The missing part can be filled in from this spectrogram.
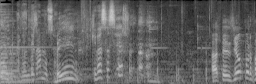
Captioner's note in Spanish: carraspeo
